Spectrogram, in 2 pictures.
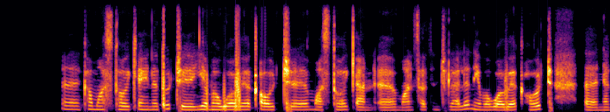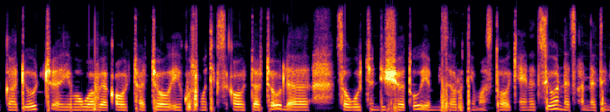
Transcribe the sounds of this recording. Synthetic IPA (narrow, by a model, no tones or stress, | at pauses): kʰəmast̪ʰəwakʼiajnət̪ʰo̞t͡ʃːjɛməwaβjakʼawot͡ʃːmast̪ʰəwakʼjanmansat̪ɨnt͡ʃɪlalːənjɛməwaβjakʼawo̞t͡ʃːnəɡad̪ewo̞t͡ʃːjɛməwaβjakʼawo̞t͡ʃːat͡ʃːɛwjɛkʰo̞smo̞t̪ʰi̥ksɨ̥kʼawot͡ʃːat͡ʃːɛwləsəwːo̞t͡ʃːɨnd̪iʃət̪ʼujɛmːisəɾut̪jɛmast̪ʰəwakʼiajnət̪siho̞nːəsʼanːət̪ʰɨn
